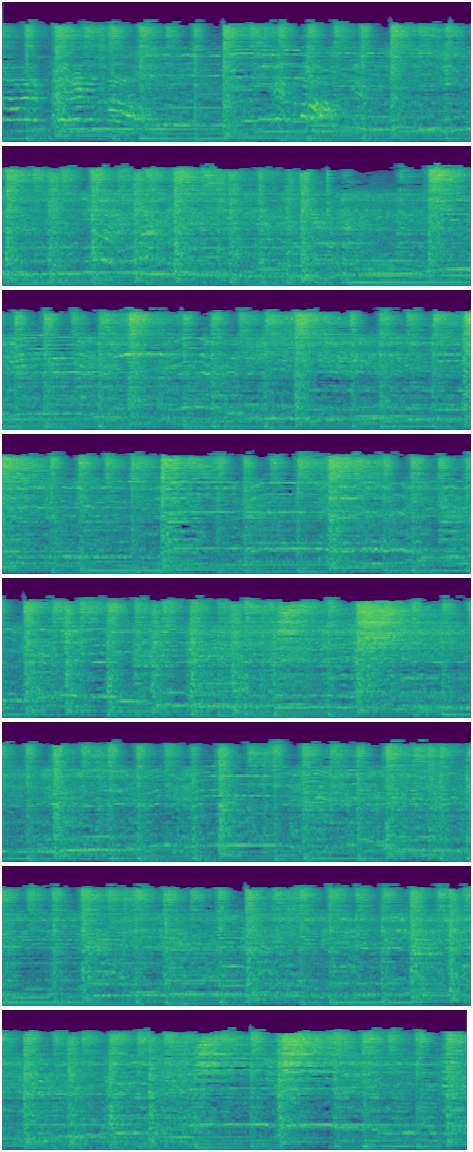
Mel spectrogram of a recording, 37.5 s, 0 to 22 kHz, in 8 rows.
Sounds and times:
Blues: 0.0s - 37.4s
Drum: 0.0s - 37.4s
Guitar: 0.0s - 37.4s
Rock music: 0.0s - 37.4s
Music of Latin America: 8.7s - 13.2s.

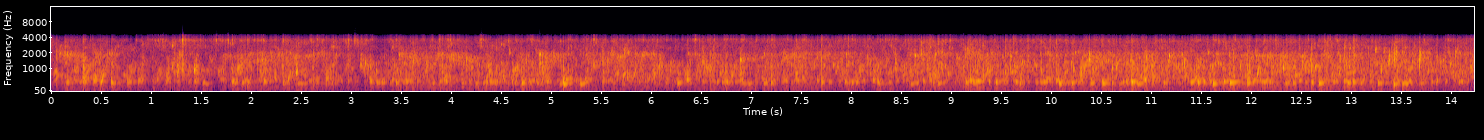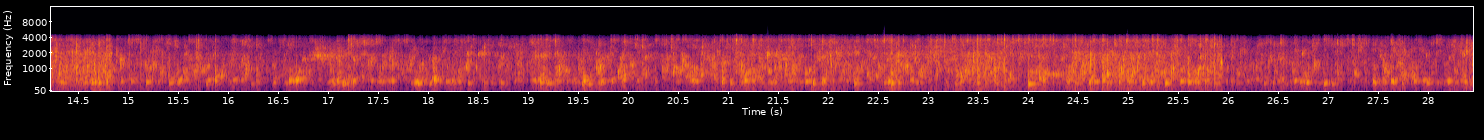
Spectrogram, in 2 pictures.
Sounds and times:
Slosh: 0.0s - 28.4s.

